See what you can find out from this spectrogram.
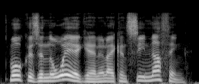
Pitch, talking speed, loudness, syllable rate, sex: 160 Hz, 360 wpm, -15 LUFS, 8.0 syllables/s, male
